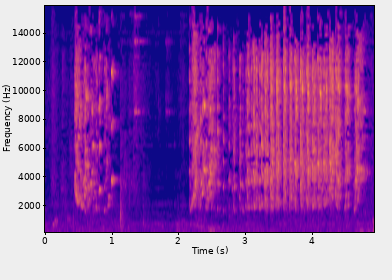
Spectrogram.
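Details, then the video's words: Young lovebird (balibu) building into ngekek: a harsh chattering burst, a pause, then a sustained rapid buzzy trill of fast pulses lasting several seconds. "TERAPI SUARA LOVE BIRD BALIBU GACOR NGEKEK PANJANG"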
